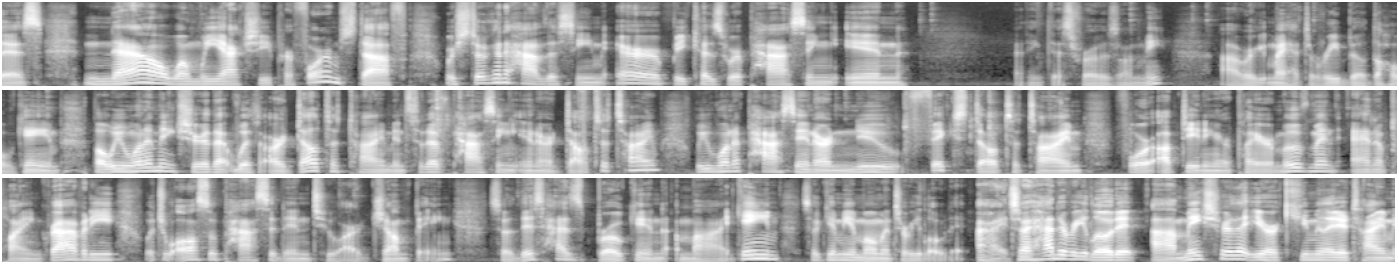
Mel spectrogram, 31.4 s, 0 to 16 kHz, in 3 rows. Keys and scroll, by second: 13.8-14.7 typing, 14.9 Return, 17.4 ctrl+c, 18.1 ctrl+v, 21.1 ctrl+s.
